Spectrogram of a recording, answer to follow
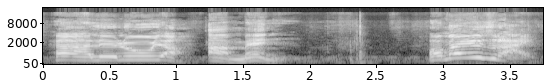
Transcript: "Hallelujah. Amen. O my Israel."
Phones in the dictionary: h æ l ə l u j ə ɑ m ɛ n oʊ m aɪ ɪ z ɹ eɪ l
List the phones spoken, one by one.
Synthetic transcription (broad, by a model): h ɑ l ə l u j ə ɑ m ɛ n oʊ m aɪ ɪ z ɹ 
